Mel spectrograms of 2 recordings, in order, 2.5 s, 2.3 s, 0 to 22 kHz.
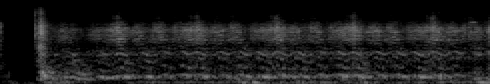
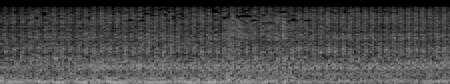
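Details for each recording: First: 1969 Mustang 302 V8 that sat over 27 years, started after a can-of-leak-fix radiator repair: catches almost instantly and settles into a steady, even, smooth idle; normal start and idle. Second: 1969 Mustang 302 V8, long-dormant, after hard donuts: rough, stumbling idle with fast uneven clatter, barely running before it shuts off; collapsed lifters.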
